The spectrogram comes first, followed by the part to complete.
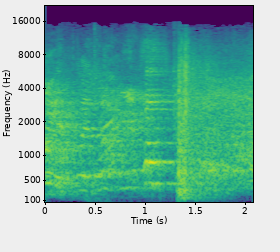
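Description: A single heavy slam just over a second in, a wrestler's body hitting the ring or the hall floor, heard over crowd voices and chatter.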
